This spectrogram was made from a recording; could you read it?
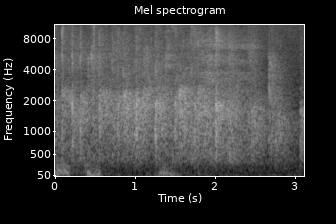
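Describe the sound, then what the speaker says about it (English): An audience at a research and innovation chair lecture claps for a speaker in a steady, dense round of applause lasting throughout, fairly close and even in loudness. "Please give her a round of applause."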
